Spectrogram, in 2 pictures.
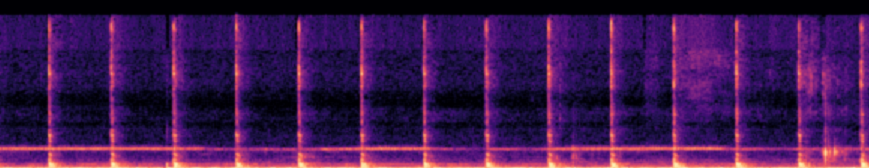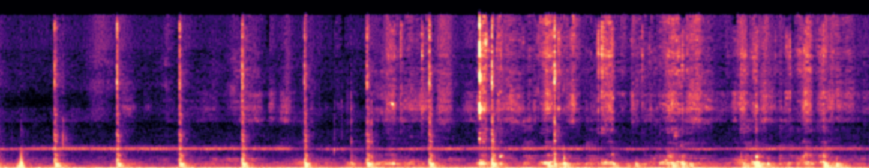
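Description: Sharp regular clicks roughly every second and a quarter, repeating steadily over quiet background hum; the light keeps clicking instead of switching on.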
